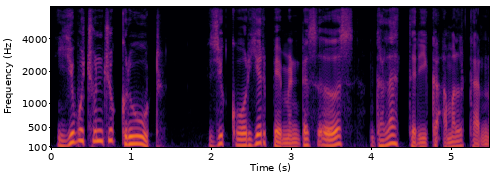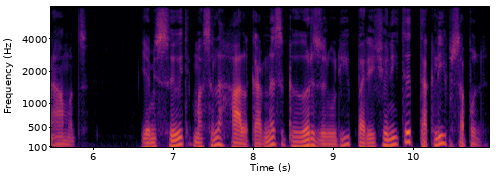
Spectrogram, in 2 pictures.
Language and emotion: Kashmiri, sad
